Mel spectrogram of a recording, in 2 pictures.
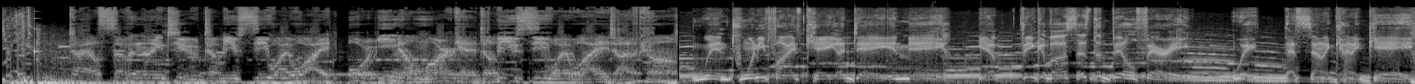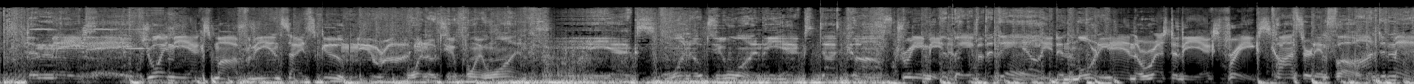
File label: Voice Imaging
